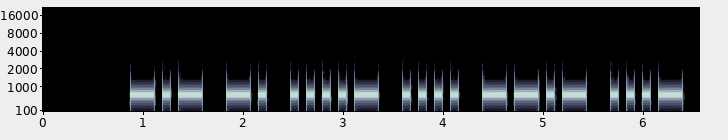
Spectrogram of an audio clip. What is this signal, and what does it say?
Morse code, heard as a keyed tone, about 15 wpm, 700 Hz. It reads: KN4HQV
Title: USA Call Signs 15wpm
